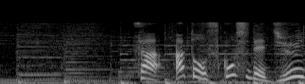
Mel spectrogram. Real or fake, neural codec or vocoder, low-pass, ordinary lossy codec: real; none; 7.2 kHz; none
